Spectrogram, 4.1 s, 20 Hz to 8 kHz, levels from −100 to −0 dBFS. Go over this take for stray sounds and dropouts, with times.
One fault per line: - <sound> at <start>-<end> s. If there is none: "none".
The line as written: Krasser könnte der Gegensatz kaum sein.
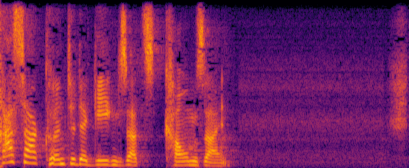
none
